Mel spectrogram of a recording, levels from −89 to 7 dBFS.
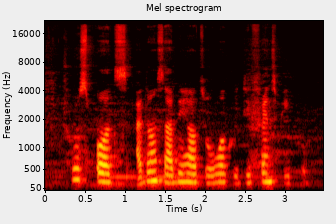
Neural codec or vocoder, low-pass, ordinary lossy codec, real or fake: none; none; none; real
